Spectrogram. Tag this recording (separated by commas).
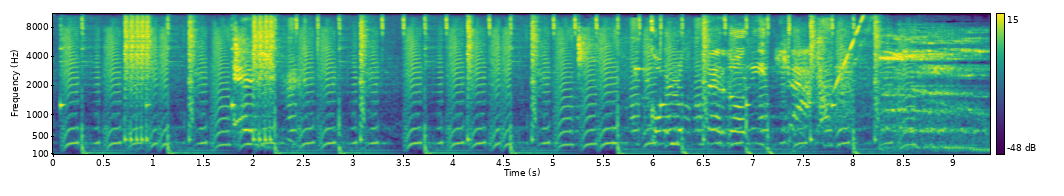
Disco, Music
